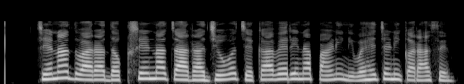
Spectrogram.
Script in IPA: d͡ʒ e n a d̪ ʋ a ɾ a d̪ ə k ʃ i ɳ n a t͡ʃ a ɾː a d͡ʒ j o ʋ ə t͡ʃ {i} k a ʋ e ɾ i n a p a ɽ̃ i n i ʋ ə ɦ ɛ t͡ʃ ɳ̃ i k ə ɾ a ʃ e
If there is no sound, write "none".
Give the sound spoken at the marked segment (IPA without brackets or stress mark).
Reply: e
